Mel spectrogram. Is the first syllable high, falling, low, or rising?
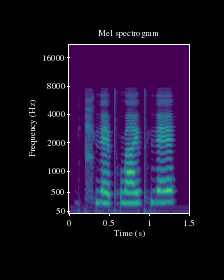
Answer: low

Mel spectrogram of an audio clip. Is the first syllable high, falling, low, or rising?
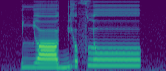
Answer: low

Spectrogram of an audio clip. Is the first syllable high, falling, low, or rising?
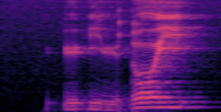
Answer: low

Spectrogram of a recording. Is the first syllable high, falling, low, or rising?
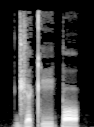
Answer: low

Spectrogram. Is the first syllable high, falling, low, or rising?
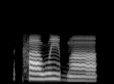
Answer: high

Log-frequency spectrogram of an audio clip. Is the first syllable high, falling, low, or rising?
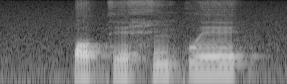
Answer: low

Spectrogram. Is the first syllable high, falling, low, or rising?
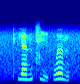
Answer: rising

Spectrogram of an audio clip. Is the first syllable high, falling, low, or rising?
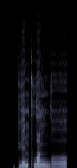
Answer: rising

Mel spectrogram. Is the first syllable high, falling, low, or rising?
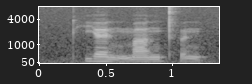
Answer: falling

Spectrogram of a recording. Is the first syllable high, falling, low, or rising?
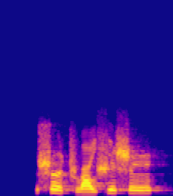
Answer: falling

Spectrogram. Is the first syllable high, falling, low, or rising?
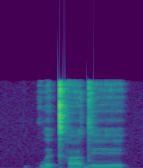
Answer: high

